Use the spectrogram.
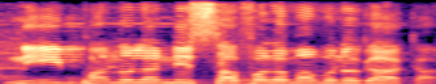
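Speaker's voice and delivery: slow, ringing pronouncement of blessing; proclaiming blessing. Acted. Preacher declaring blessings over the congregation, ringing and slow. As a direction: call each blessing out over the crowd.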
